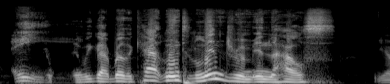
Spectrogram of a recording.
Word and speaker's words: Catlindt: It's Catlindt. The D and the T is silent.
